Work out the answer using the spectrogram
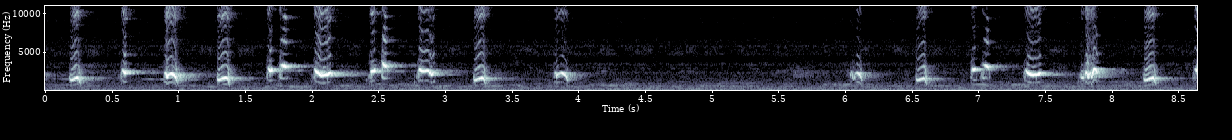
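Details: Yellow-vented bulbul in persistent long song used to lure other bulbuls into calling: a rapid run of bubbly liquid chirps, about two a second, a brief pause, then the same chattering phrases again.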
